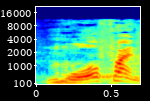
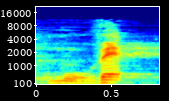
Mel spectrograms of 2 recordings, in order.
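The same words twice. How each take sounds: First: The word is said in standard Mandarin. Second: The word is said in Shanghainese.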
